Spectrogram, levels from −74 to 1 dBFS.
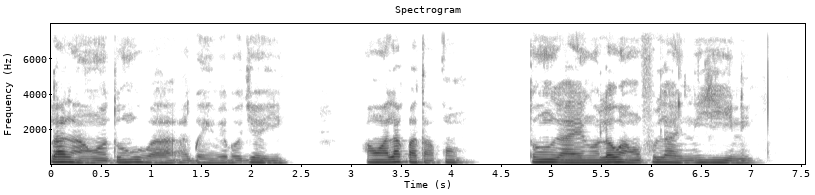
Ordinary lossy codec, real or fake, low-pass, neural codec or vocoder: none; real; none; none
